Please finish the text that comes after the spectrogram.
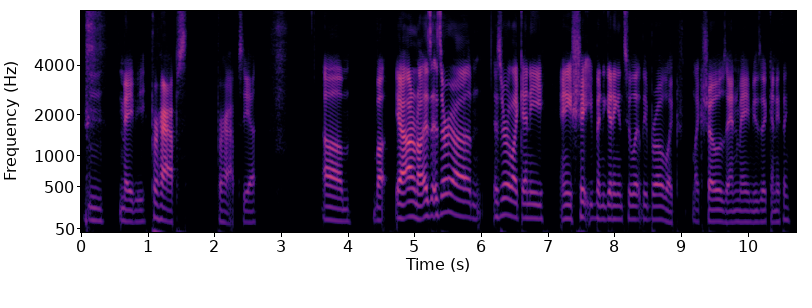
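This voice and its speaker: A man's voice: mid-range voice, steady tone, fairly bright tone, clean tone, dry recording, studio quality. A man in his early twenties co-hosting a podcast, chatting casually and swearing freely. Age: 20s. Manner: quick, swears, laughs a lot. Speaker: podcast co-host. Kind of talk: casual chat.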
